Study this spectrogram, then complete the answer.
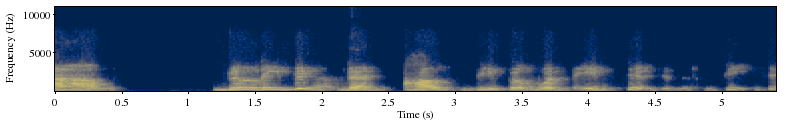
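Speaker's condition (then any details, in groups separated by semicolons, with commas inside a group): Cerebral palsy; affects coordination and balance; affects speech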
